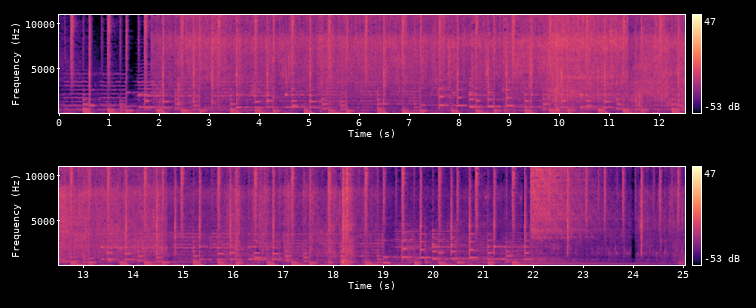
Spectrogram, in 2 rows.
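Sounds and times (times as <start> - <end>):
background music with steady beat: 0.0 - 25.0
vegetables sizzling in oil: 1.8 - 18.9.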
